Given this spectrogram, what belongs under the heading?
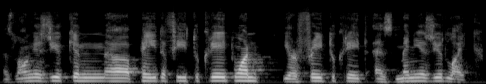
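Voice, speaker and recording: A man's voice: on the high side, fairly even intonation, normal speed. A man from Bulgaria hosting a livestream Q&A as company founder, reading out viewer questions and answering them casually with lots of fillers. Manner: casual, reads questions aloud then answers with many fillers.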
